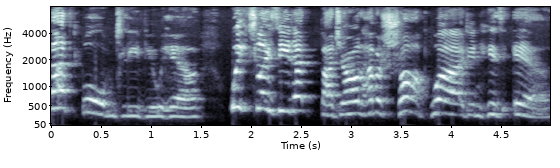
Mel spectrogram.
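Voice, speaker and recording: A woman's put-on character voice at a high pitch and a moderate pace. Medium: read story. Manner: proper, well-spoken.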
